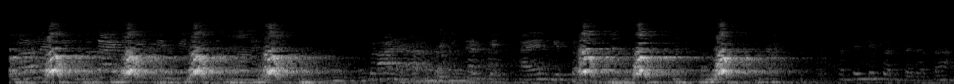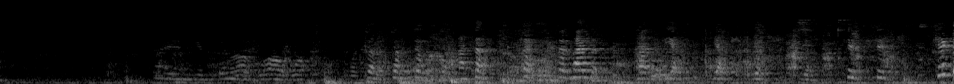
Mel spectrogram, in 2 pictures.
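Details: A pet golden retriever, playing and play-fighting with the mother of the household, gives a burst of four sharp, ringing barks in quick succession, then after a brief pause three more, followed by a woman talking and household noise.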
